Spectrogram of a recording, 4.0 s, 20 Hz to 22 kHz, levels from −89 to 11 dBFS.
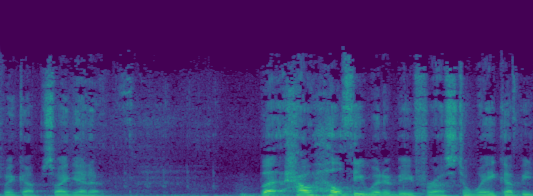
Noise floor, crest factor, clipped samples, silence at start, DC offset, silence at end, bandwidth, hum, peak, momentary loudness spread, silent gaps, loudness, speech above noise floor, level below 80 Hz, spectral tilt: -48 dBFS; 20 dB; under 0.1%; 0 s; under 0.1%; 0 s; 16 kHz; none; -6 dBFS; 19 LU; none; -24 LUFS; 23 dB; -58 dBFS; -5 dB/octave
